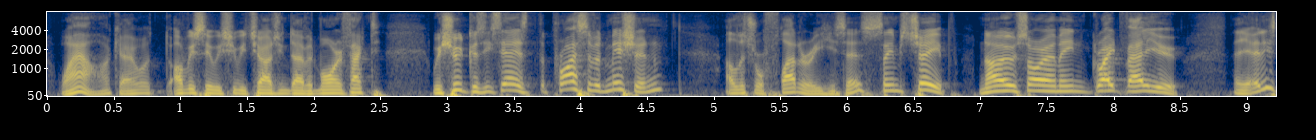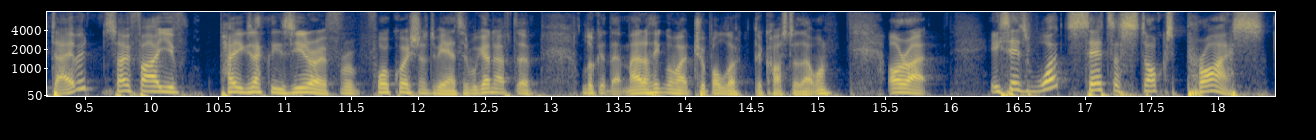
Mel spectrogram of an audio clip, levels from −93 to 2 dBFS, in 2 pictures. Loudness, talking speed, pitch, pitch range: -16 LUFS, 255 wpm, 125 Hz, 110-175 Hz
